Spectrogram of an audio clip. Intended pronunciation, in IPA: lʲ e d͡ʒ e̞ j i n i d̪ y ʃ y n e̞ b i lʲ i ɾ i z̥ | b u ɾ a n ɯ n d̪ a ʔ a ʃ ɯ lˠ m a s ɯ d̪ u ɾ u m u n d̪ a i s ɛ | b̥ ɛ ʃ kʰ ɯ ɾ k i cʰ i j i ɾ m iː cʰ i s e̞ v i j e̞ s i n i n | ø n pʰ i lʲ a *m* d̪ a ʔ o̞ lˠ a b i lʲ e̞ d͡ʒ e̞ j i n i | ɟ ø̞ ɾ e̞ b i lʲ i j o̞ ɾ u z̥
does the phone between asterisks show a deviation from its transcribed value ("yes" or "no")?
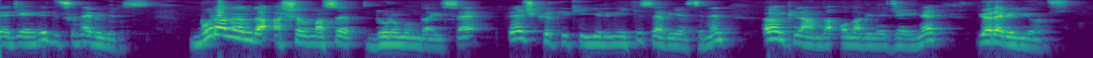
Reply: yes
